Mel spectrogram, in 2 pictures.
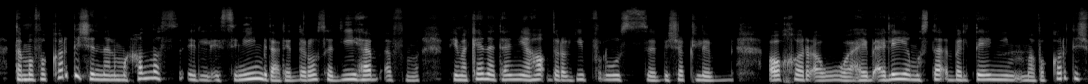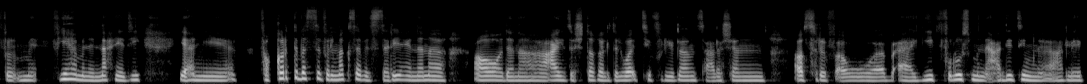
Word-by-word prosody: طب، 225 - +4
ما 225 +1 +5
فكرتش 330 - 0
إن 220 -3 +4
لمّا 210 0 0
اخلّص 270 +4 0
ال 205 -4 -3
السنين 225 +6 +4
بتاعة 195 -7 +2
الدراسة 205 +4 +1
دي، 225 +4 +2
هابقى 215 -1 +2
في 195 - -14
م 185 - -7 0.3
في 215 - 0
مكانة 235 +4 +3
تانية، 215 0 +1
هاقدر 210 -3 0
أجيب 205 +4 -4
فلوس 215 0 -4
بشكل 205 +1 -2
ب 190 +3 -13 0.4
آخر، 215 +1 +3
أو 190 +1 -2
هيبقى 190 +2 +1
ليّا 235 +3 +6
مستقبل 210 -1 0
تاني؟ 220 +1 +2
ما 190 -2 -3
فكرتش 265 - -4
في 195 0 -3
فيها 245 0 +4
من 195 -3 +1
الناحية 200 +2 0
دي؟ 210 +3 -3 0.4
يعني 190 +1 +1 0.2
فكرت 275 +3 +2
بس 270 -1 +2
في 245 - -4
المكسب 225 +1 +1
السريع، 195 +3 -1
إن 195 0 0
أنا 195 -1 +1 0.3
آه، 195 0 +4
ده 185 0 -1
أنا 180 -1 -1
عايز 195 0 +2
اشتغل 195 0 -2
دلوقتي 190 +3 -1
freelance 190 0 -4
علشان 185 +2 -3 0.3
أصرف، 195 -1 -1
أو 175 +1 -2
بقى 175 -1 -3
أجيب 195 +4 0
فلوس 225 +3 +1
من 195 -3 +1
قعدتي 210 +4 0
من 185 -2 +1
علي 180 - -4
اللاب. 190 0 -2
200 Hz, 170 wpm, -23 LUFS, 190-220 Hz, 0.4 s, ليّا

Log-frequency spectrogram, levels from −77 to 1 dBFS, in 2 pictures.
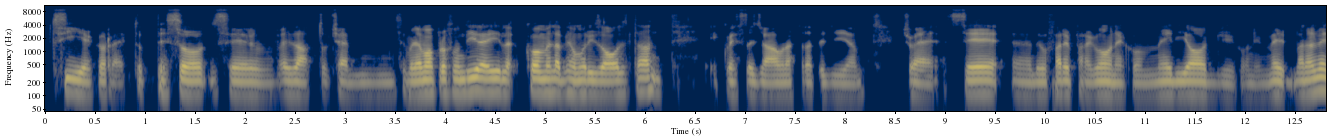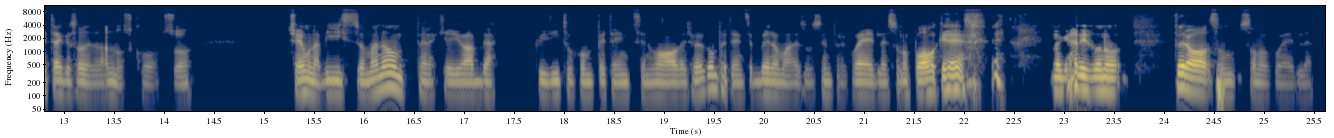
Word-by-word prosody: Sì, 120 -2 -2
è 105 -2 -2
corretto. 105 -3 -8
Adesso 110 -2 +1
se 110 - -10 0.5
esatto, 105 0 -3
cioè, 105 0 -5
mhmm, 100 +1 -15
se 100 - -18
vogliamo 110 +2 +4
approfondire 120 +2 +2
il: 120 -2 -1
come 120 -1 +3
l'abbiamo 115 -1 +1
risolta, 110 +3 +1 0.5
e - - -24
questa 105 0 -7
è - - -4
già 100 -1 0
una 100 0 -2
strategia. 100 -1 -10 0.4
Cioè 95 -2 -4
se, 115 -1 +1
ehm, 105 -2 -11
devo 105 0 -6
fare 110 +2 -1
il 110 - -4
paragone 100 0 -2
con 95 0 -12
me 105 +1 -3
di 110 +1 -3
oggi, 100 -3 0
con 95 +2 -19
il 95 - -18
me 105 +2 -3
banalmente 115 +5 -1
anche 110 -1 -2
solo 105 -1 -3
dell'anno 95 0 -8
scorso, 95 0 -12 0.9
c'è - - +2
un 120 -2 +3
abisso, 110 +1 -4
ma 115 +3 +1
non 150 -2 +3
perché 105 0 -8
io 105 0 -2
abbia 105 +1 -1 0.4
acquisito 105 0 -8
competenze 100 -1 -8
nuove, 100 0 0
cioè 115 - -4
le 120 - -3
competenze 110 -9 -4
bene 110 +1 -2
o - - -3
male 100 -1 -7
son 100 +1 -17
sempre 100 -2 -11
quelle, 105 0 -2
sono 105 +1 -5
poche 125 +6 +7 0.9
magari 135 +3 +6
sono 130 -1 +5 0.5
però 130 -8 +10
son 105 0 -2
sono 100 -2 -8
quelle. 95 0 -17
105 Hz, 160 wpm, -23 LUFS, 100-115 Hz, 0.9 s, però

